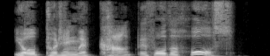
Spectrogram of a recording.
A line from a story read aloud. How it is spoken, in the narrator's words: Reuben said indignantly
